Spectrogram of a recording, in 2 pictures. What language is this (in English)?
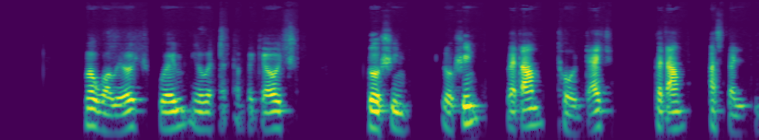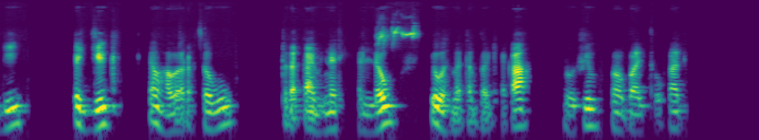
Amharic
